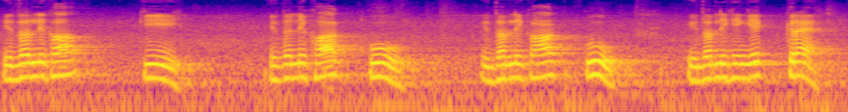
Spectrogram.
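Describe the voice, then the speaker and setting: Man teaching slowly in an echoey room. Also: a little high, slight background noise. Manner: repeats key points and quizzes the class with questions. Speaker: Hindi grammar teacher. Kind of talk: blackboard lesson.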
